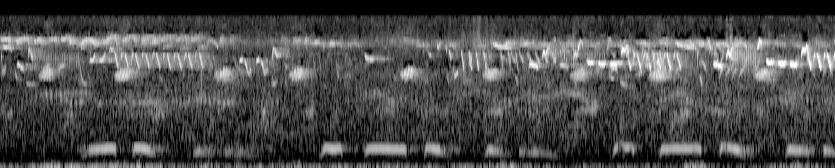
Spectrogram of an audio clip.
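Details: By a calm pond in spring, a wood pigeon repeats its low, breathy cooing phrase twice, each a run of short and sustained notes, while small birds trill and whistle high overhead.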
